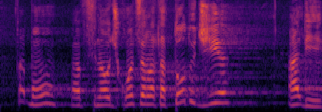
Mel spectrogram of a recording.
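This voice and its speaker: Noticeable background noise beneath a man's moderately paced speech with ordinary pitch variation. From Rio de Janeiro state, Brazil. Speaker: pastor. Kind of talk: sermon.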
